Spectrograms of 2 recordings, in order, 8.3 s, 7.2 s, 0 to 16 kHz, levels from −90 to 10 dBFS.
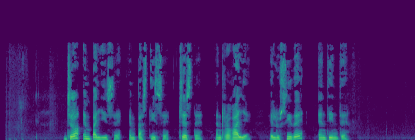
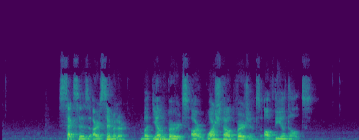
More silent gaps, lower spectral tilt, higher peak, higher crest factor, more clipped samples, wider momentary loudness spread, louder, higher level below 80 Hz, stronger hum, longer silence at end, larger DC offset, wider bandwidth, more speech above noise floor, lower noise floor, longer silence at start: neither; second, -5.5 dB/octave vs -7.5 dB/octave; about the same, -4 dBFS vs -2 dBFS; about the same, 20 dB vs 16 dB; neither; about the same, 12 LU vs 12 LU; second, -22 LUFS vs -17 LUFS; second, -72 dBFS vs -44 dBFS; neither; first, 1.35 s vs 1.05 s; neither; first, 11.5 kHz vs 7.6 kHz; first, 50 dB vs 44 dB; first, -71 dBFS vs -60 dBFS; about the same, 1.25 s vs 1.2 s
